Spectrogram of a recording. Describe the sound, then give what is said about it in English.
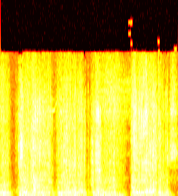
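A balloon from a child's sixth birthday being handled and rubbed, making four loud, rough, squeaky strokes in a steady back-and-forth rhythm with brief pauses between them and no voices. “It was my daughter's sixth birthday over the weekend, so we had a whole bunch of these around the house. So it's a balloon. So I need you to make this sound, okay?”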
